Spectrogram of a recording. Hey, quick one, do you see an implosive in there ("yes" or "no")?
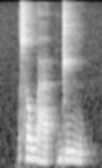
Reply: no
